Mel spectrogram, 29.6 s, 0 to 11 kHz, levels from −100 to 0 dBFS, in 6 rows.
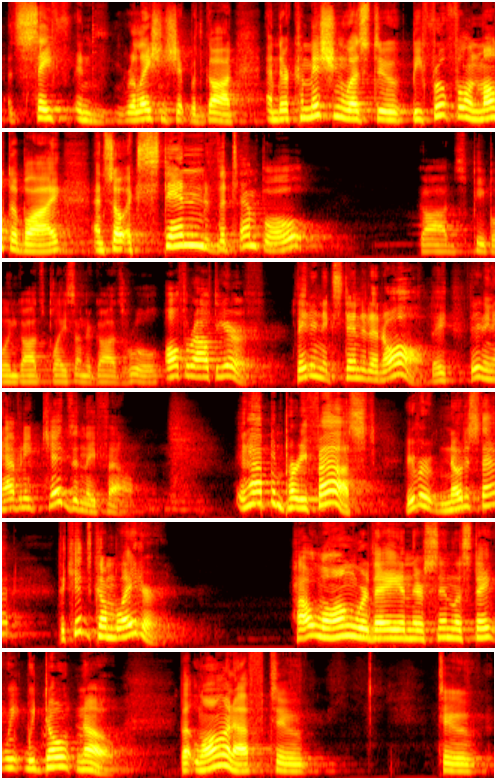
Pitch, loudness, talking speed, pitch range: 175 Hz, -20 LUFS, 150 wpm, 140-210 Hz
